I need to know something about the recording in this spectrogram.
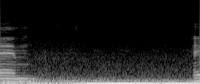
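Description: Steady low rumble of engine and road noise inside a moving car's cabin, growing louder about a second in. A brief spoken 'uh' opens it.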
